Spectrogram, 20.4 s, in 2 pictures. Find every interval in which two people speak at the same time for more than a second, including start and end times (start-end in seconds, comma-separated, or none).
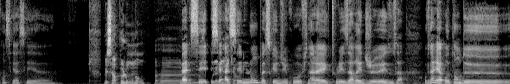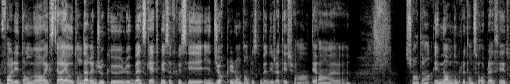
3.6-4.9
